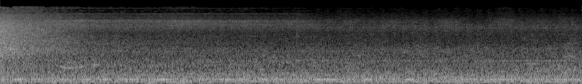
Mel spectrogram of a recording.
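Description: Kintetsu limited express electric train standing at the platform: a loud burst of compressed-air hiss right at the start, fading within about a second, then the steady hum of the stationary train with a low steady tone underneath.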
